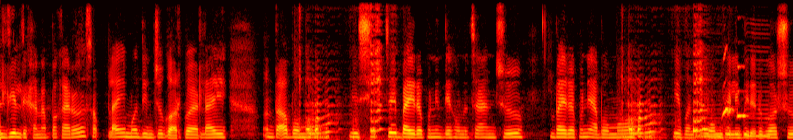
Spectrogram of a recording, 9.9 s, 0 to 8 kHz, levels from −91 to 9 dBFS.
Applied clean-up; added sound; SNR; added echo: neural mask model RNNoise.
